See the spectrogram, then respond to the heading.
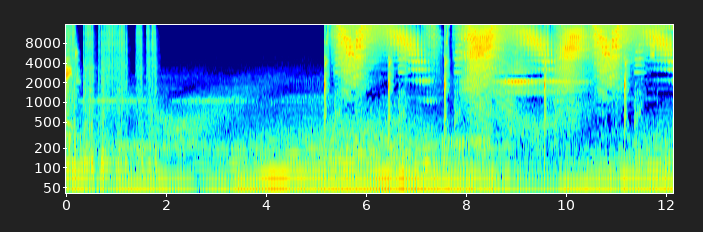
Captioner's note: alien UI feedback sound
